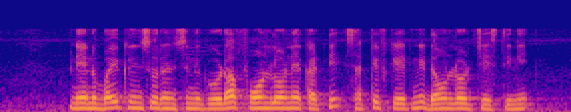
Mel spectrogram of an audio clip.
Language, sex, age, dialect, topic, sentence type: Telugu, male, 18-24, Southern, banking, statement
